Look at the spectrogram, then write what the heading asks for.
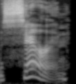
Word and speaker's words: Saren: A week later, I decided on the name Saren, with an accent on the E.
